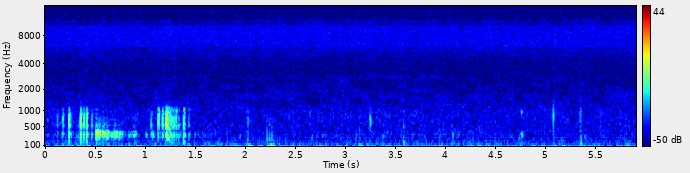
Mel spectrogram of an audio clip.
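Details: Intense stomach growling: low gurgling rumbles, loudest early, then fainter bubbling in a quiet room; ordinary borborygmi from gut movement.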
